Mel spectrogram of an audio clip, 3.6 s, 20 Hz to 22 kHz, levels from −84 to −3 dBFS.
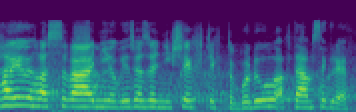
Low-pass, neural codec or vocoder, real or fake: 9.9 kHz; codec, 24 kHz, 6 kbps, HILCodec; fake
